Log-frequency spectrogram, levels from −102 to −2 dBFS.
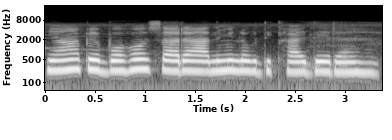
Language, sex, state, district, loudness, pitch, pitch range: Hindi, female, Jharkhand, Palamu, -13 LUFS, 230 Hz, 220-240 Hz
